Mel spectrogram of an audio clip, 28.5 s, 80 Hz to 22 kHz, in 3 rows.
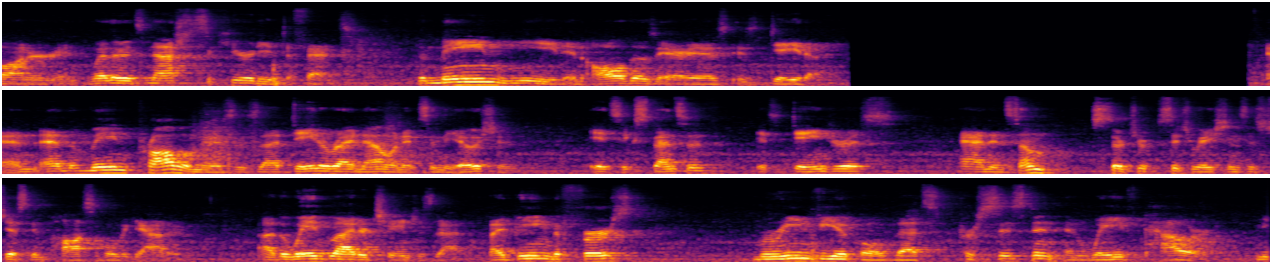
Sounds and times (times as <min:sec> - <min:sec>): Speech: 0:00.0 - 0:06.4, 0:09.4 - 0:24.0, 0:24.7 - 0:28.5.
